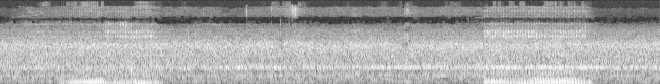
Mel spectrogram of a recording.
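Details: Two low, rumbling snore sounds over a steady room hum, recorded from right beside the sleeper; snoring.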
